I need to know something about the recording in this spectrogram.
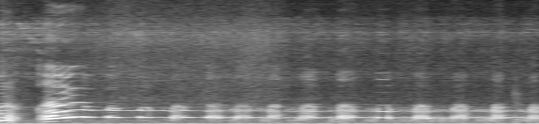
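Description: A young woman's voice held on one steady pitch for several seconds, a sing-song 'ara ara ara' pulsing about four times a second.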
